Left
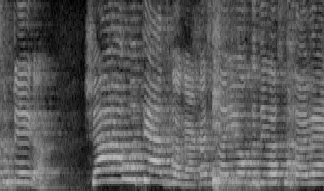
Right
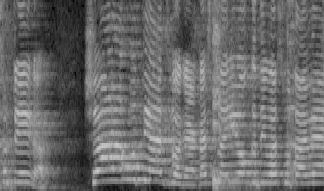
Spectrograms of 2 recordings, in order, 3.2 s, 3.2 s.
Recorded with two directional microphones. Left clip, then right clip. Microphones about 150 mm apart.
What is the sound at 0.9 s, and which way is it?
A woman's voice, 5° right (ahead or behind).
